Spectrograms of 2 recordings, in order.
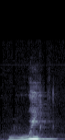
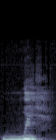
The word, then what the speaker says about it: oui: Vous voyez dans le mot oui en fait ça s'écrit o u i et pourtant on prononce le son [w] Egalement dans OUATE.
